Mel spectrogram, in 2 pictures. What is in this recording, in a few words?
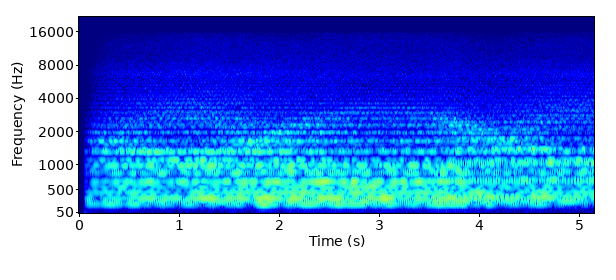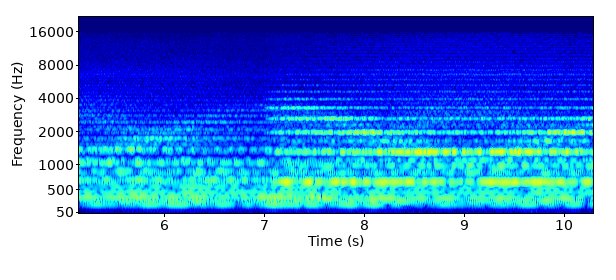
3D Moving Pad; Roland SRX-03 Studio SRX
